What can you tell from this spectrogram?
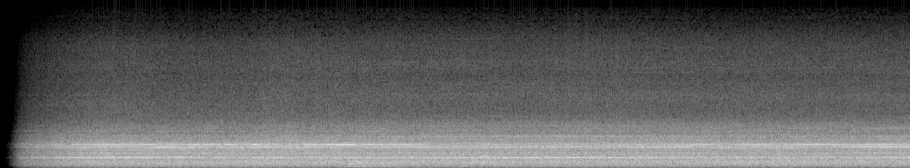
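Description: Steady rushing of an electric fan or blower running, with two constant high whining tones. It fades in over about the first second.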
